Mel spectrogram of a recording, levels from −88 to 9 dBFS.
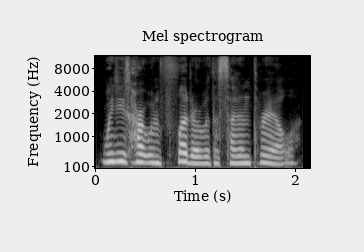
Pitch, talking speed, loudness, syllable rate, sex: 215 Hz, 225 wpm, -18 LUFS, 5.6 syllables/s, female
